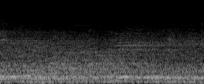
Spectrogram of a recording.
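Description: Steady rumbling background noise of a large hall, with faint indistinct voices.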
